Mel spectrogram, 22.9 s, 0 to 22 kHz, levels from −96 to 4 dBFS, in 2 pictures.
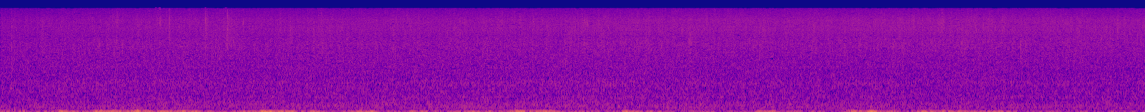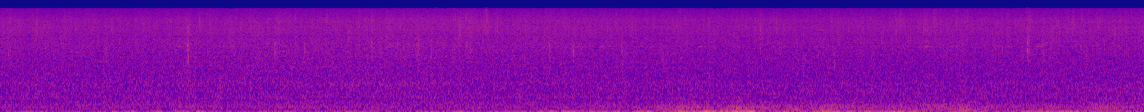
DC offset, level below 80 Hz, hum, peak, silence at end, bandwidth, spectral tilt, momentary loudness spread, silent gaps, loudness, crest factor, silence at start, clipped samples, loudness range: under 0.1%; -50 dBFS; none; -24 dBFS; 0 s; 16.5 kHz; -1 dB/octave; 1 LU; none; -41 LUFS; 18 dB; 0 s; under 0.1%; 1 LU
